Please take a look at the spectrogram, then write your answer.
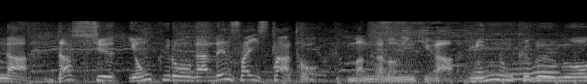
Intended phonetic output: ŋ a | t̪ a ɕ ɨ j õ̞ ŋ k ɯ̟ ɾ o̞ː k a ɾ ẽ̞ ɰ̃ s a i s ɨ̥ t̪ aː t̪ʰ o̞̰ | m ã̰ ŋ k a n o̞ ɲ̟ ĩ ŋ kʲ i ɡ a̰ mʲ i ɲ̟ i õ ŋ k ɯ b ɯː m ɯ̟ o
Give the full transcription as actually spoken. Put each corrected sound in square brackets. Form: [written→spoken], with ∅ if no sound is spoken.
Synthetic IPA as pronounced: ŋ a | [t̪→d̪] a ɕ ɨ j õ̞ ŋ k ɯ̟ ɾ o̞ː [k→ɡ] a ɾ ẽ̞ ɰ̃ s a i s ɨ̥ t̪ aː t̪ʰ o̞̰ | m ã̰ ŋ [k→ɡ] a n o̞ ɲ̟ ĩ ŋ kʲ i ɡ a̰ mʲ i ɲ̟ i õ ŋ k ɯ b ɯː m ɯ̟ o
